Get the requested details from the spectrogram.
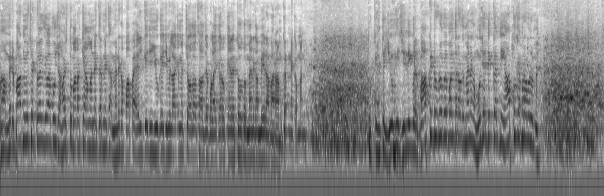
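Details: Adult male speaking Hindi on stage; no speech disorder.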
